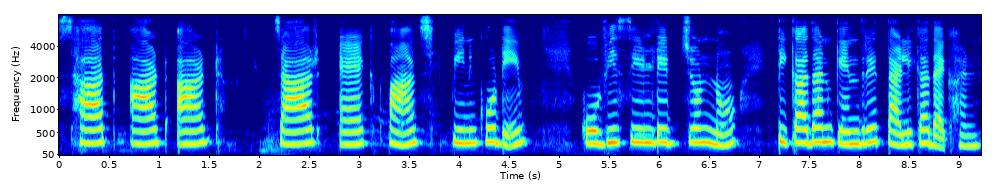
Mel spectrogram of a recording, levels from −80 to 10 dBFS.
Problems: none marked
